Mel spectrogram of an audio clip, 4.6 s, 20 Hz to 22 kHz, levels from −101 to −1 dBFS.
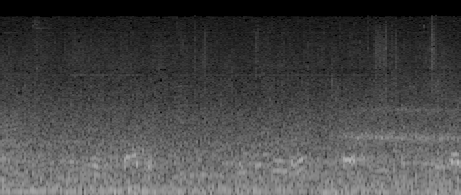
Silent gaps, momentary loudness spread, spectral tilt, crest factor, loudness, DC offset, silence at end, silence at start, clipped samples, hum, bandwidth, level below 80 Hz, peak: none; 5 LU; -6.5 dB/octave; 14 dB; -40 LUFS; under 0.1%; 0 s; 0 s; under 0.1%; none; 16.5 kHz; -46 dBFS; -24 dBFS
